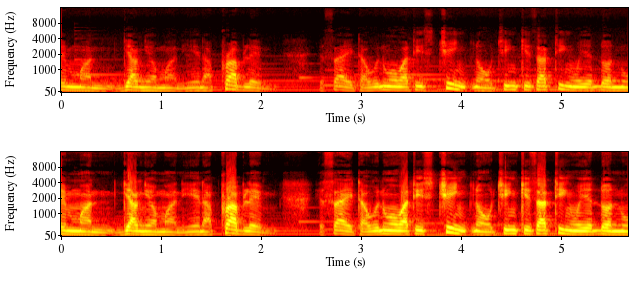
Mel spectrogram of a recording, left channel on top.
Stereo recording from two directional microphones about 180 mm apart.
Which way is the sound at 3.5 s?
15° right (ahead or behind).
